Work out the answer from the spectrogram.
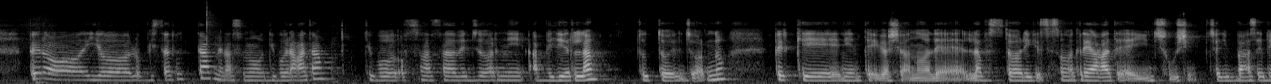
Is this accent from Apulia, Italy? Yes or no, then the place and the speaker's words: no; Naples, Campania, Italy; sono di Napoli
